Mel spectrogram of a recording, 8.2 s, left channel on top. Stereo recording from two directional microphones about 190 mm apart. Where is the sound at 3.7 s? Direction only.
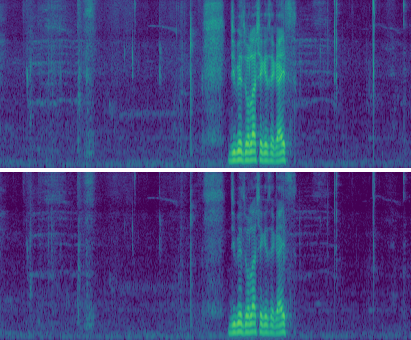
15° right (ahead or behind).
